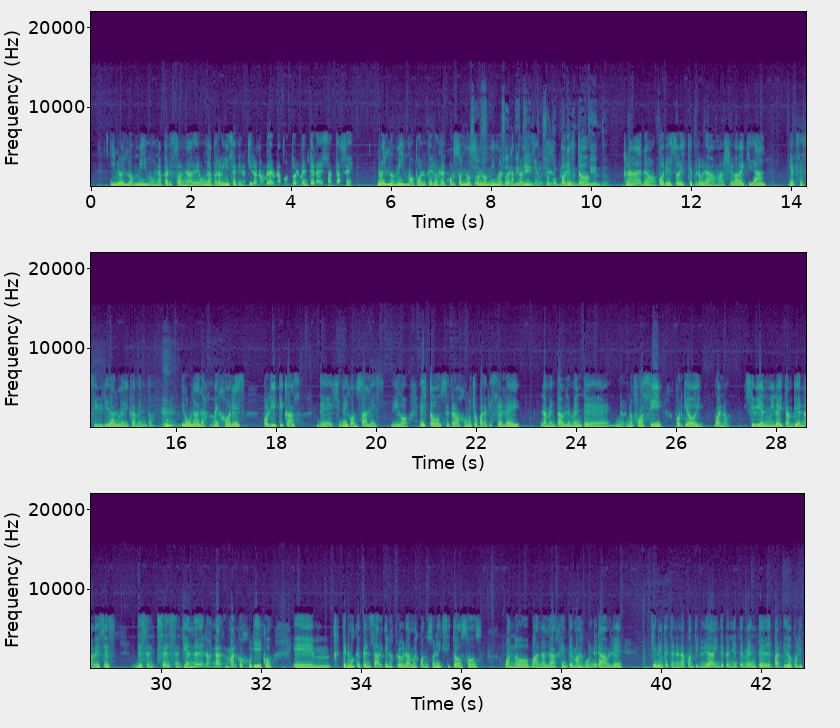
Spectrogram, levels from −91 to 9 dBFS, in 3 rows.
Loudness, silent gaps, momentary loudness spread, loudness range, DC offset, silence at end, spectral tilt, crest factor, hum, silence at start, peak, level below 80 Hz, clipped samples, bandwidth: -15 LUFS; none; 7 LU; 2 LU; under 0.1%; 0 s; -7 dB/octave; 14 dB; none; 0.15 s; 0 dBFS; -40 dBFS; under 0.1%; 10 kHz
